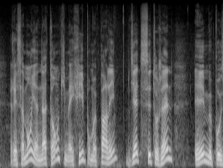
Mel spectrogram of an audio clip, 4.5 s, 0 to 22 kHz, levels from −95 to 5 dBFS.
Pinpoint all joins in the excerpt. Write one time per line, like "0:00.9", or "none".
0:02.6

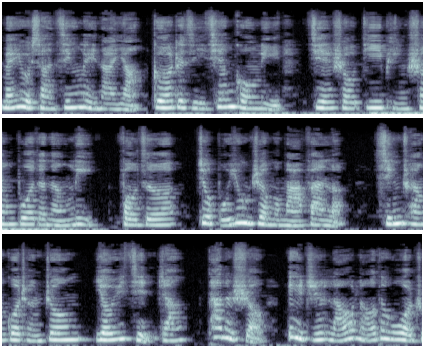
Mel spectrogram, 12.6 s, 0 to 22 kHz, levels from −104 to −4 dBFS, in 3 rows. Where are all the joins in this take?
0:01.4
0:05.3
0:07.7
0:10.4

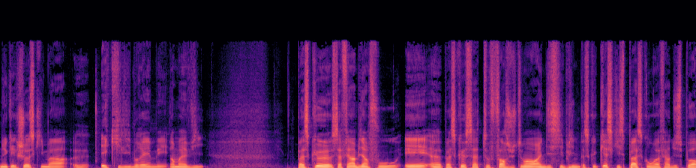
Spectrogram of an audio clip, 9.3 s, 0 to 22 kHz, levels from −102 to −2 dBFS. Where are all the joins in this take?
0:02.3

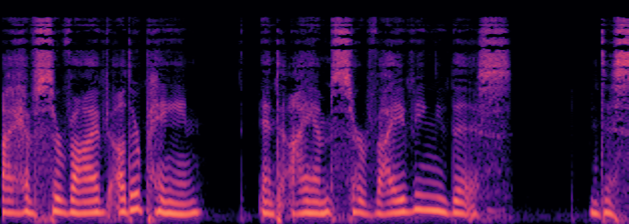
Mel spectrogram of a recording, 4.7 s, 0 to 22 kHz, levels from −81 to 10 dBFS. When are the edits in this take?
0:01.8

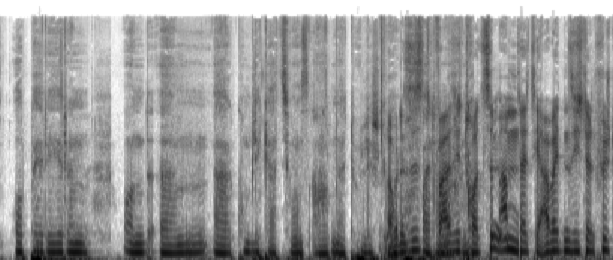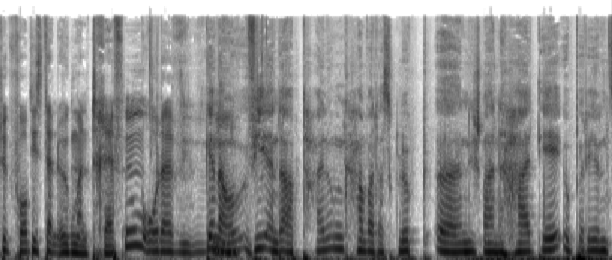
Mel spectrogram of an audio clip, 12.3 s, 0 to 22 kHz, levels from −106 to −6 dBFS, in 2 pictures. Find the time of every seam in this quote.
0:01.1
0:05.2
0:06.0
0:06.4
0:11.0

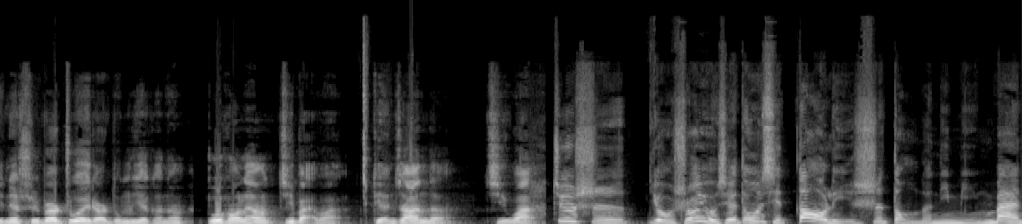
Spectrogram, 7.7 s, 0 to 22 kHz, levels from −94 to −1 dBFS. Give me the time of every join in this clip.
0:01.5
0:03.6
0:04.1

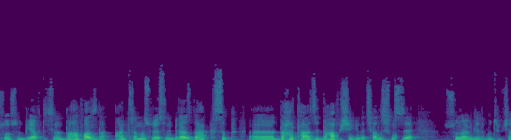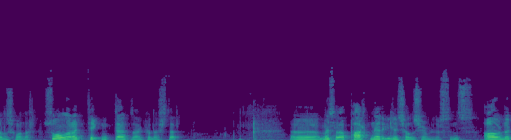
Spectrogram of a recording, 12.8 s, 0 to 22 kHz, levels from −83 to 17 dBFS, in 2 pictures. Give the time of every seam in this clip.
0:01.8
0:03.0
0:04.2
0:04.9
0:06.9
0:07.5
0:08.0

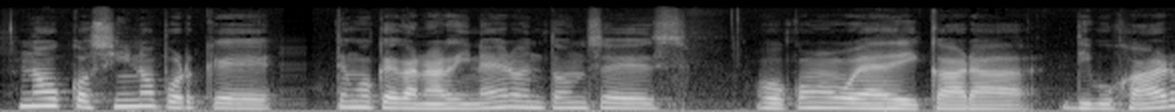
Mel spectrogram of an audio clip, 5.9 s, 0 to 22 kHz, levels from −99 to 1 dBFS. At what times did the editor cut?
none

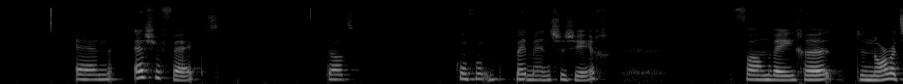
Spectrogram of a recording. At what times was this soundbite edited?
0:01.2
0:03.3
0:05.3

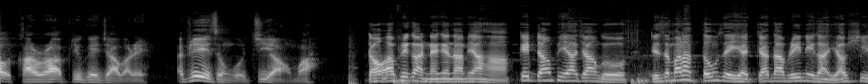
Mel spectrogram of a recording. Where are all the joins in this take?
0:05.1

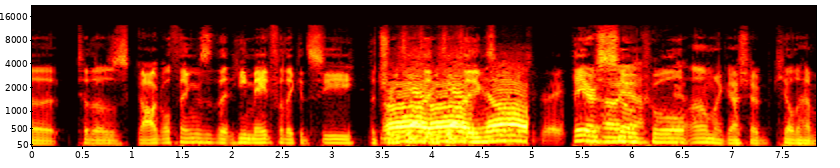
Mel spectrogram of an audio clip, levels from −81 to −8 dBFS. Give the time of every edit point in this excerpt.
0:02.5
0:03.3
0:04.0

